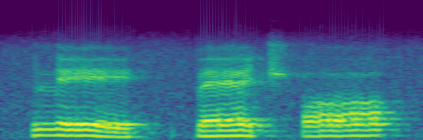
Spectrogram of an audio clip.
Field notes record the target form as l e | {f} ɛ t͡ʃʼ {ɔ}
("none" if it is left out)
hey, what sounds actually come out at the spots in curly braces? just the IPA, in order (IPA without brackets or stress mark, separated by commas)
p, ɔ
